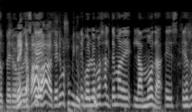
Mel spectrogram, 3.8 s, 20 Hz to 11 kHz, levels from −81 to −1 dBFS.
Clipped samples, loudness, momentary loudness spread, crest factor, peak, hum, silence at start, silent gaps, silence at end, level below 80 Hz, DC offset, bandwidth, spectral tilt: under 0.1%; -23 LUFS; 11 LU; 18 dB; -4 dBFS; none; 0 s; none; 0 s; -48 dBFS; under 0.1%; 8 kHz; -4.5 dB/octave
